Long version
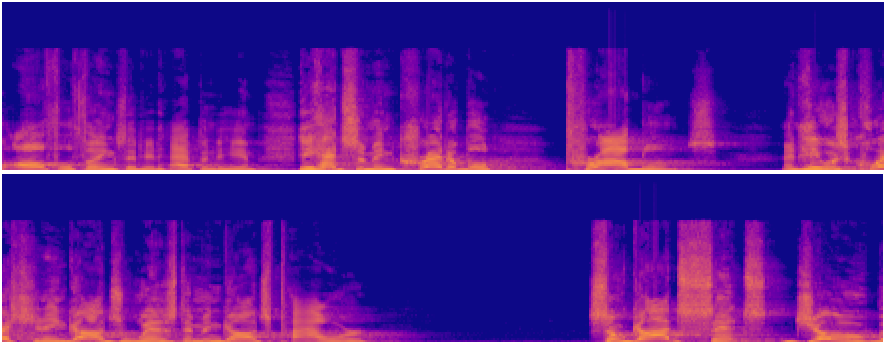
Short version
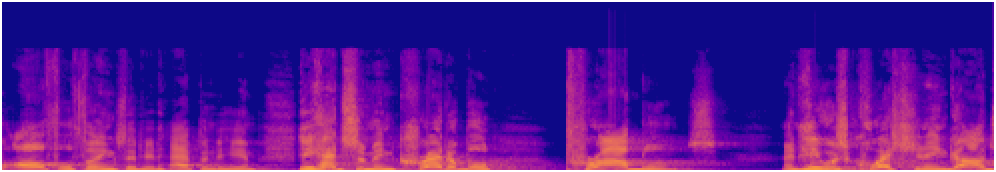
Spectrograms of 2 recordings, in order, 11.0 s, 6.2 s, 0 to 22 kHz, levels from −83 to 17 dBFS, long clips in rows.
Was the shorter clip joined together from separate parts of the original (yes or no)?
no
